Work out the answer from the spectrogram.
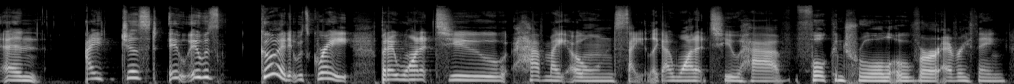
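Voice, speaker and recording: A woman appears as an interview guest, a creator of a podcast and pop culture site, chatting casually, enthusiastically, and at length while saying "like" very often. Her voice is lowish with a fairly bright tone. The recording is studio quality with no room sound.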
